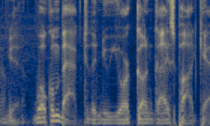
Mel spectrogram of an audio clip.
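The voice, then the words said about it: Cool announcer voice. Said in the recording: “I could do like a cool announcer voice”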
